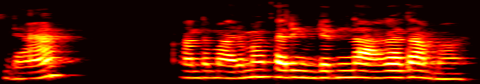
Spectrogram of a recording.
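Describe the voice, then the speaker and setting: A woman's voice: high-pitched, fairly even intonation, normal speed, pushed and bright, dull audio. A woman voicing a nosy, nagging older mother in a cartoon, with sarcastic jabs at her son. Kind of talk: Tamil cartoon voice acting.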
